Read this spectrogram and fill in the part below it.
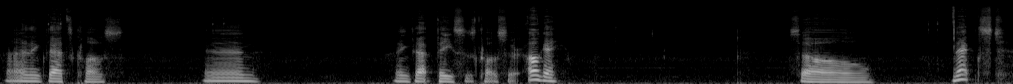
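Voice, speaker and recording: A man with a sore throat and strained voice hosting a casual game walkthrough, explaining choices in a halting way and correcting himself. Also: mid-range voice, lively intonation, gravelly, dry recording. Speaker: video game guide host.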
